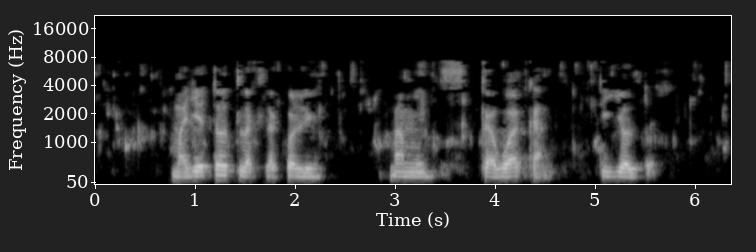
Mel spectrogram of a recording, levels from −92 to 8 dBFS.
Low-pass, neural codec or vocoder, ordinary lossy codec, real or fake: 7.2 kHz; codec, 24 kHz, 3.1 kbps, DualCodec; MP3, 32 kbps; fake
